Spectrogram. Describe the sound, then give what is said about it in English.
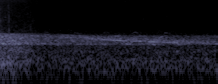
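A police siren wails steadily outside in the northern part of Seoul, South Korea, a sustained mid-pitched tone holding for the whole stretch at moderate volume with no voices over it. “I got to wait for the siren. I cannot talk over a siren. Just catch your criminal.”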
